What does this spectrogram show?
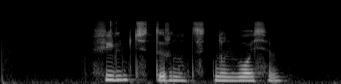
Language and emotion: Russian, neutral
